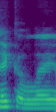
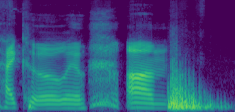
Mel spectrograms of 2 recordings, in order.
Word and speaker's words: Hikuleo: Nah, I was just saying it's pronounced Hikuleo. Hikuleo. Yeah, Okay. Hikuleo. Whatever. He's like, I'm gonna let it slide. Hikuleo. I said Haikulu.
